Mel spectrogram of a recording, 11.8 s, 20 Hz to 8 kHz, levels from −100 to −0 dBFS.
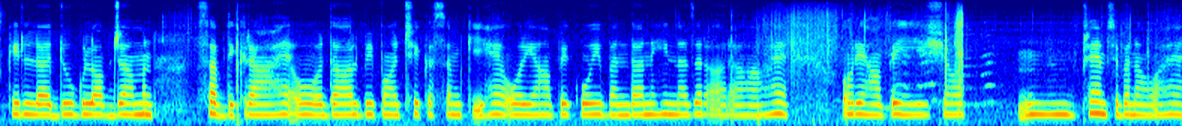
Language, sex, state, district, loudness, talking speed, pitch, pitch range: Hindi, female, Andhra Pradesh, Chittoor, -34 LUFS, 175 wpm, 215 Hz, 210-220 Hz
